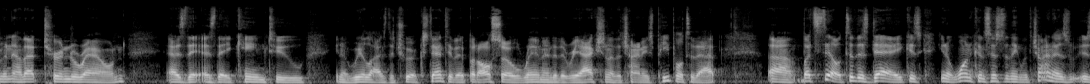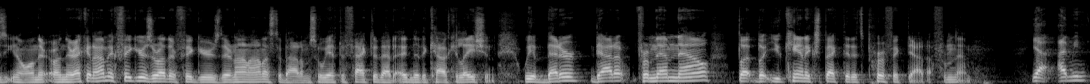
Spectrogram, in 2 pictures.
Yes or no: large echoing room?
no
